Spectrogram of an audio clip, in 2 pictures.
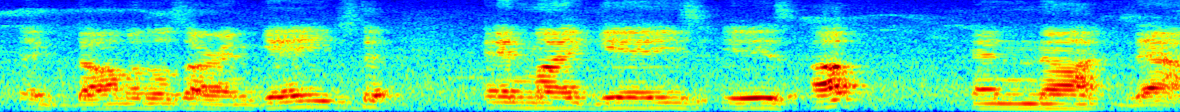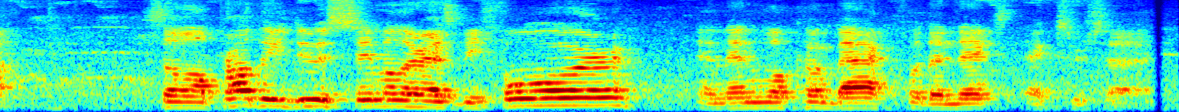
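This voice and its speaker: A male fitness instructor walks through a workout in slow, careful steps, a little winded between sets. His voice sits a bit high for a man. The sound comes from a camera mic some distance away in an echoey room. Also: a bit bright, slight background noise. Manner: slow, step-by-step explaining. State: slightly winded.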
